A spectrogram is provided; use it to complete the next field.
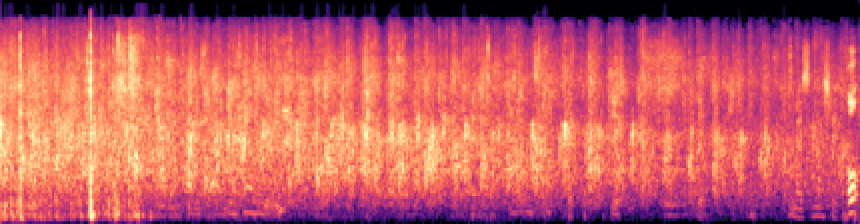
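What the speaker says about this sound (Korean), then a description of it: "우리 한번 큰 박수 전해주겠습니다." A church congregation applauds members being honoured during a Sunday worship service: steady, dense clapping throughout, moderately distant, with faint voices mixed in.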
